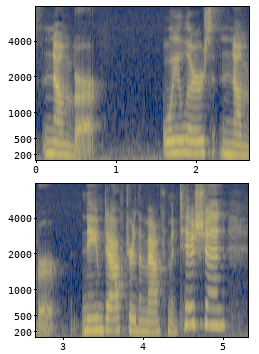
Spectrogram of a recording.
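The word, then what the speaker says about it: Euler: lowercase e and this little e is called Oilers number Oilers number named after the mathematician that had published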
